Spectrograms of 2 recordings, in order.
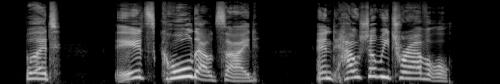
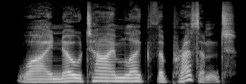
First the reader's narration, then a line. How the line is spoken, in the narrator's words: rumbled Overton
